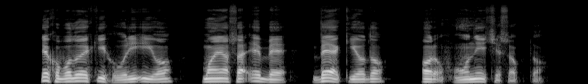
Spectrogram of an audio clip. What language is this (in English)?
Kullu Pahari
